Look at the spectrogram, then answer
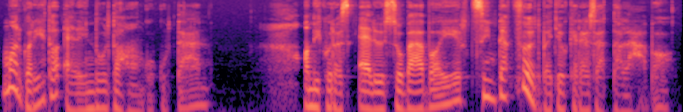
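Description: Low, gravelly woman reading a story. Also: lively intonation. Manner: soft, hushed, half-whispered reading. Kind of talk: storybook narration.

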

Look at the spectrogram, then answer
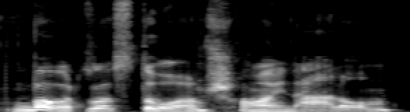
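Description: A woman's voice: mid-range voice, lively intonation, a bit bright, voice pushed up. A woman reading an audiobook, voicing a flustered, apologetic middle-aged man who pleads hesitantly.

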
